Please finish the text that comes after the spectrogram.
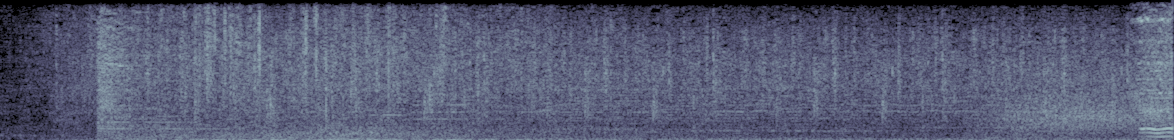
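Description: Spreading fire in a Dynasty Warriors: Origins battle, a loud, rumbling roar of flames with crackling bursts building early and holding steady throughout, with no talk.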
